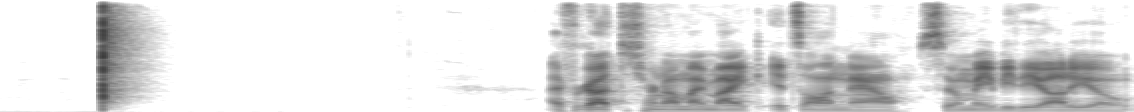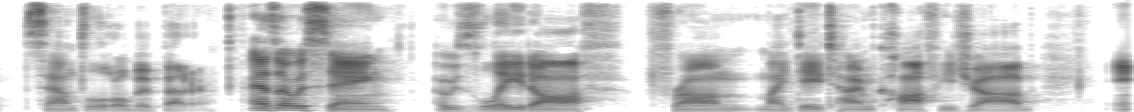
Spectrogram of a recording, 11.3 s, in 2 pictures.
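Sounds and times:
hand clap: 0.6 - 0.8
speech: 2.8 - 11.3.

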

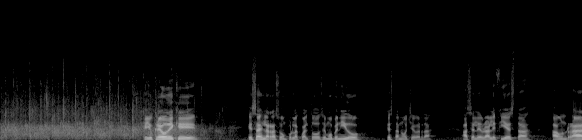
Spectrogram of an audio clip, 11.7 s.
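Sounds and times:
audience applause: 0.0 - 4.6
speech: 2.9 - 4.0, 5.0 - 11.6.

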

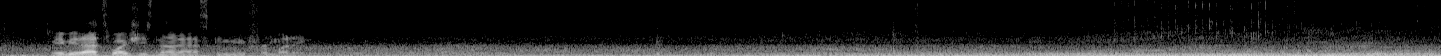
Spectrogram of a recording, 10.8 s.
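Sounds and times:
motor vehicles passing on street: 0.0 - 10.8
speech: 0.4 - 2.5
vehicle revving and passing: 5.6 - 10.8.

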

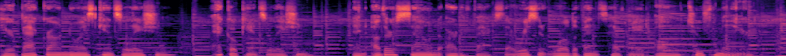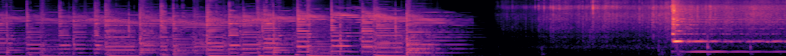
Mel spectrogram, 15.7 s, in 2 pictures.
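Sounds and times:
speech: 0.0 - 8.0
rhythmic melodic music: 0.0 - 12.6
food frying: 12.8 - 15.7.

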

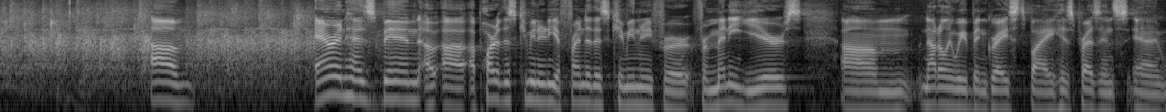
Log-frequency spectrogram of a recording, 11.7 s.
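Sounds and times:
audience applause: 0.0 - 3.7
speech: 1.5 - 2.1, 3.1 - 11.6.

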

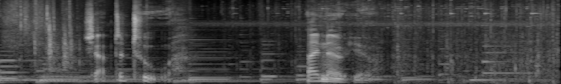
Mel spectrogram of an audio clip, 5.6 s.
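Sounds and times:
horse-drawn wagon creaking past through town gates: 0.1 - 5.6
speech: 0.9 - 2.0, 3.1 - 3.9.

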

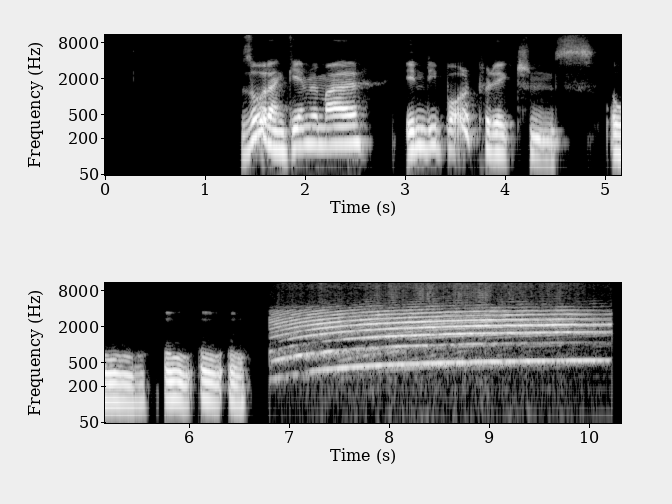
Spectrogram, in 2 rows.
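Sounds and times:
speech: 1.4 - 6.9
alarm siren wailing: 6.8 - 10.3.

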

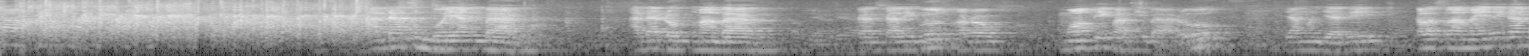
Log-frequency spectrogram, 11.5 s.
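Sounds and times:
audience applause: 0.0 - 3.2
speech: 2.8 - 4.2, 4.8 - 11.4.

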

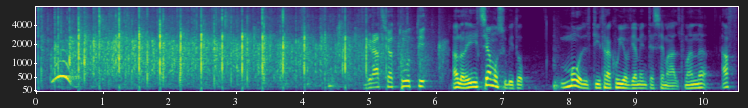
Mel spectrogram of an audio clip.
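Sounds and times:
audience applause: 0.0 - 6.2
whoop or cheer: 0.2 - 0.9
speech: 4.4 - 10.5.

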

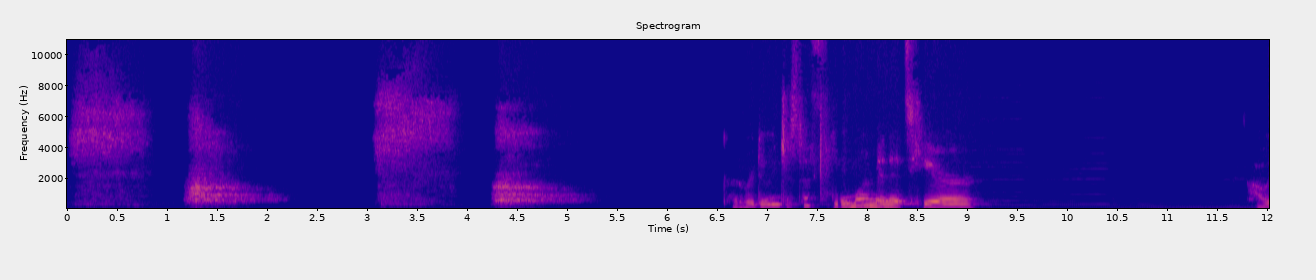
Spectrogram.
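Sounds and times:
slow guided meditation breathing in through the nose and out through the mouth: 0.0 - 2.4, 3.1 - 5.4
speech: 6.6 - 9.2.

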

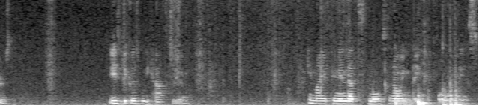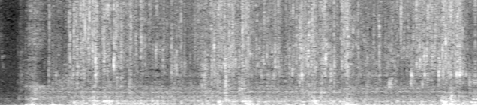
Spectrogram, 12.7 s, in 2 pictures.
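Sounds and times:
speech: 0.0 - 0.3, 1.5 - 2.8, 4.1 - 6.8, 12.2 - 12.7
water tap running into a sink while washing hands: 7.0 - 12.7.

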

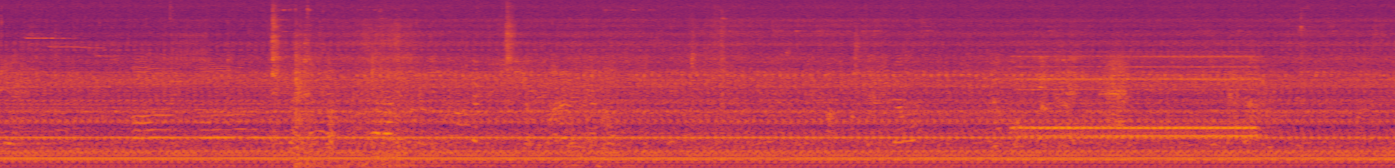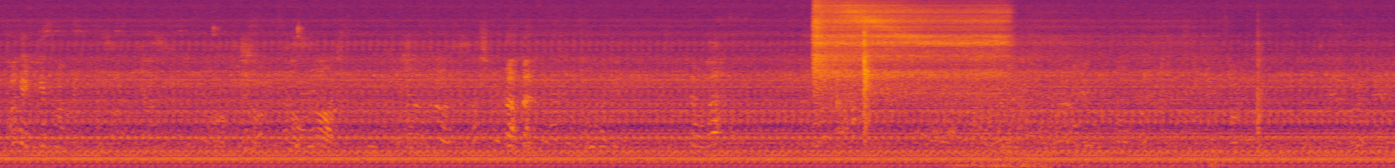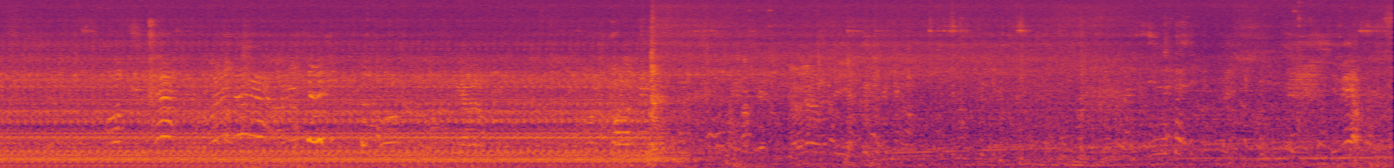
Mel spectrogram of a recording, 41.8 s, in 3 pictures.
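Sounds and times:
Chuo East Line local train humming drone: 0.0 - 17.9, 20.0 - 41.8
faint voices: 0.0 - 41.8
quieter train rumble: 1.3 - 9.1, 22.1 - 41.8
brief hiss burst: 22.1 - 24.2.

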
